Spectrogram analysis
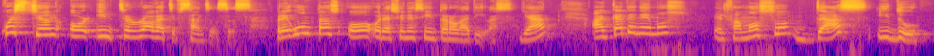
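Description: Slow-paced high-voiced woman teacher. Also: sing-song. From Chile. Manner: patient, checks understanding with a frequent rising "ya?"; spells out English examples slowly before translating. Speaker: English teacher. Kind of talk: slide-based classroom lesson.

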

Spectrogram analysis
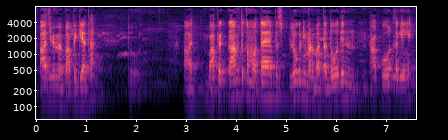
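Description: A medium-pitched Indian man vlogs his day to camera, rambling in a chatty, repetitive way and often opening lines with "to." He starts outdoors by a house and then moves inside a small temple. The phone audio is dull and lo-fi, with faint background noise.

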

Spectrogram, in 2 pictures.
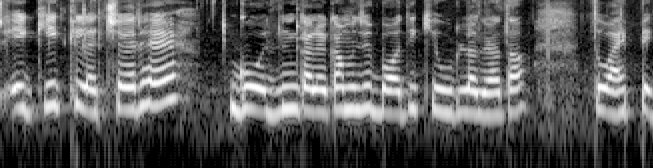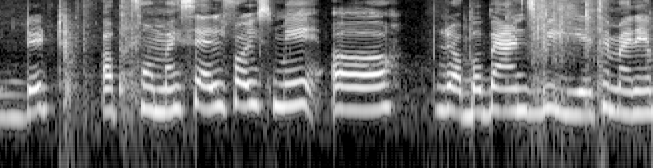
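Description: Indian girl in her 20s doing a haul, high voice, talks super fast and mixes hindi and english. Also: mellow, a little hiss or hum. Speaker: fashion vlogger. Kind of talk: try-on haul chat.

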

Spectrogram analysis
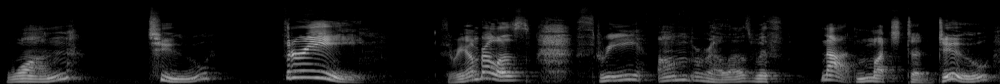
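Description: High-pitched, pushed, and bright, the middle-aged host's voice fills an indoor storytime room backed by painted paper. He guides preschoolers through chants and counting rhymes, keeping everything exaggerated, simple, and repetitive.

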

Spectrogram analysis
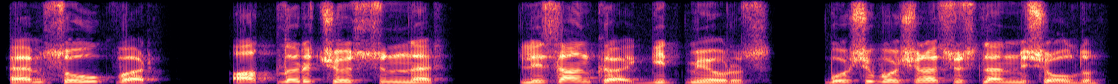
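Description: Storybook figure: a bossy, spoiled old countess who scolds and commands, read by a man in a slightly high voice. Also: normal speed, close to an everyday voice. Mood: scolding. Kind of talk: audiobook reading.

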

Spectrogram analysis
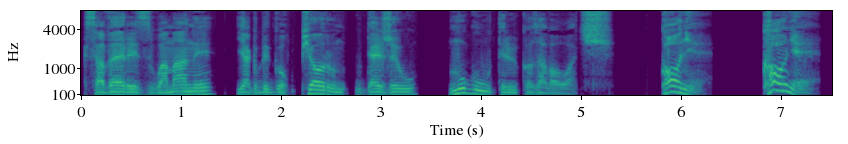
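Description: A man narrating a classic novel in an expressive, dramatic reading. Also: lowish voice, unhurried, no echo, clean studio sound. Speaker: audiobook narrator.

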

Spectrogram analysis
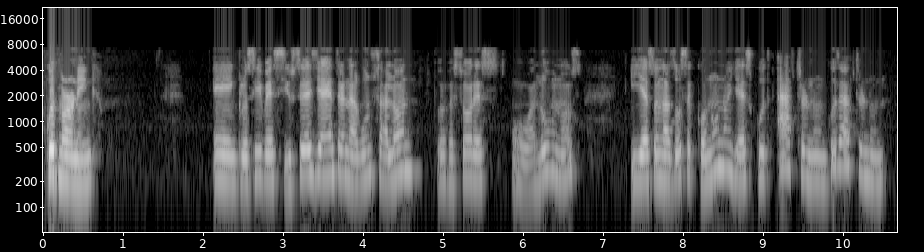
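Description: A woman teaches English greetings and explains their pronunciation clearly, modeling each phrase slowly. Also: medium pitch. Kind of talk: classroom pronunciation lesson. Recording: dull lo-fi recording.

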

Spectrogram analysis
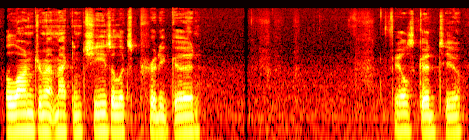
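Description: A young man in his twenties doing a dry, deadpan comedy food review into a close-held phone camera indoors. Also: mid-range voice, slow, slight background noise. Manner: dry, deadpan, crude humor. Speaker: comedy vlogger. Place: small indoor laundromat by a window.

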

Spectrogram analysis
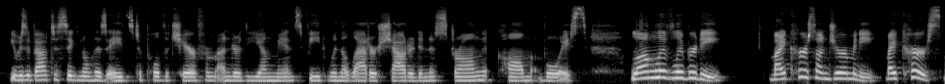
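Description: A woman teacher narrating an audiobook in a steady, measured reading voice. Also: on the low side, vocal fry. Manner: steady, measured reading with occasional small slips.

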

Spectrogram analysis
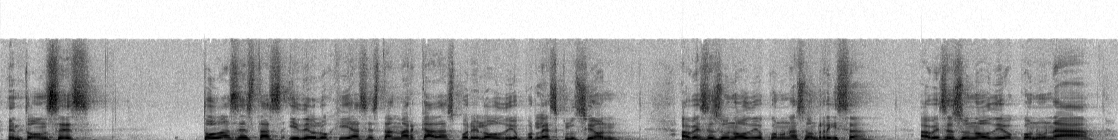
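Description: Man, Colombian accent, preacher, retreat sermon, fairly high voice, repeats phrases. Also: a little mellow. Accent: Colombian Spanish. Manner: repeats key phrases for emphasis, asks and answers himself.

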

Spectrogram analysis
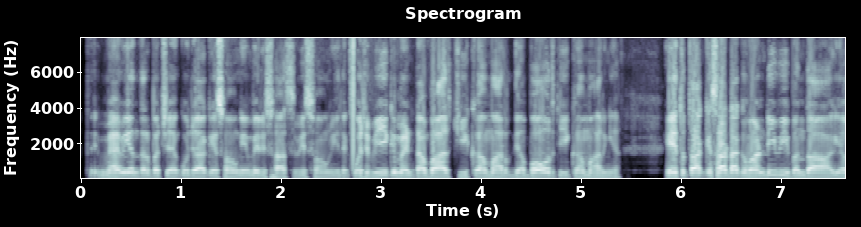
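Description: Male devotional storyteller, quick, clear delivery, dry close sound. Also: fairly high pitch, a little mellow, dry recording. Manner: addresses listeners as Khalsa ji, repeats phrases for emphasis. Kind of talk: devotional retelling of a testimony.

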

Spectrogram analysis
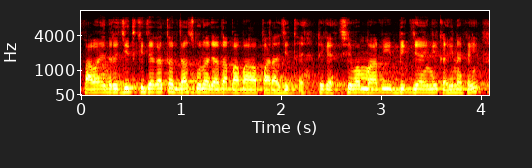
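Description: A man's voice: medium pitch, level tone, rapid-fire, dark tone. A man giving casual, opinionated cricket commentary over slides, making confident predictions and dropping English phrases into his talk. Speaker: cricket analyst. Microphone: voice-over, no speaker seen. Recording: echoey, dull lo-fi room sound.

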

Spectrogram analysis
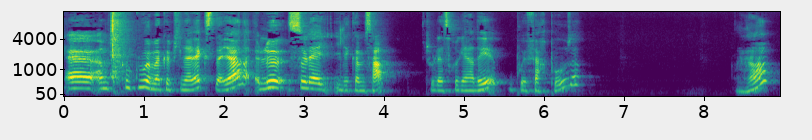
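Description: Woman, tarot reader, lowish voice, chatty and rambling to camera. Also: a little mellow. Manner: chatty, rambling, with fillers and laughs.

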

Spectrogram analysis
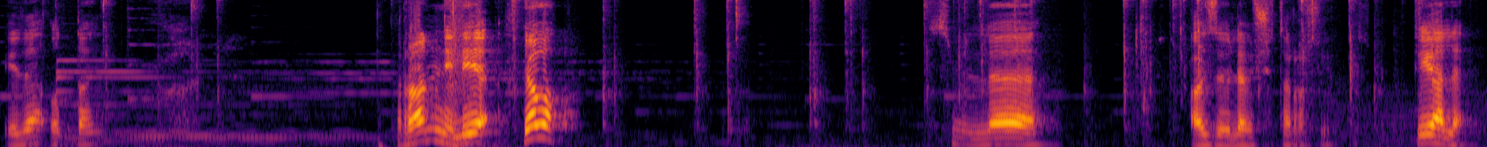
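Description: A man's voice: medium pitch, sing-song, brisk, long pauses, darkish tone, soft background music. A young man with an Egyptian accent commentating a horror game, joking and muttering prayers when startled. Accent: Egyptian Arabic. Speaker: gaming YouTuber.

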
